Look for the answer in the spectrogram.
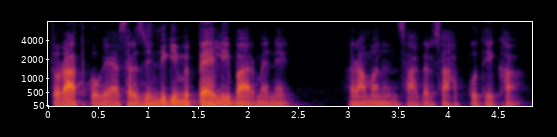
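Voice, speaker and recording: A man's voice: sits low, level tone, moderate pace, a little mellow. A man in his fifties, an interview guest, telling an anecdote and acting out the voices of the people he quotes. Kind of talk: storytelling anecdote.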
